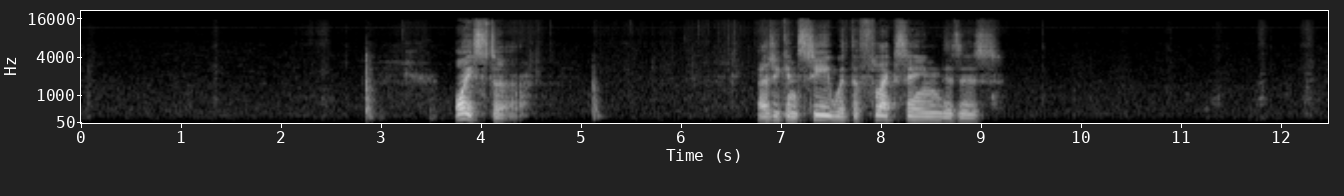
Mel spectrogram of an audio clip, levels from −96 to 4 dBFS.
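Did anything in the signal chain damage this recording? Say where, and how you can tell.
Yes, in call processing: sound cut by the noise suppressor between 6.09 and 6.57 s. It mistook sound for noise and dipped it by about 9 dB.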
